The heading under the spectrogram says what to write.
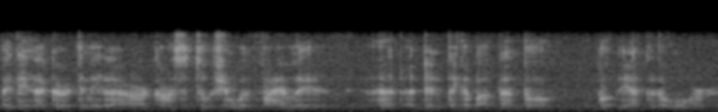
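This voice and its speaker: With noticeable background noise, a man speaks at a moderate pace in an American accent. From US Pacific Northwest, Portland, Oregon. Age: 80s+. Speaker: war veteran. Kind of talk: interview testimony. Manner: halting, with repetitions.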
